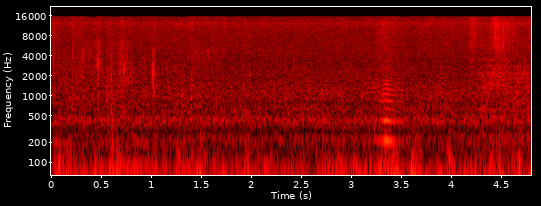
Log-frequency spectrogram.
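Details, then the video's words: Honey bees humming steadily around a hive being opened in a foothills bee yard near Cochrane on April 27, 2018, as keepers look for queen cells to make a split; an even low drone with one brief higher buzz passing by. "Bee Hive Inspection"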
